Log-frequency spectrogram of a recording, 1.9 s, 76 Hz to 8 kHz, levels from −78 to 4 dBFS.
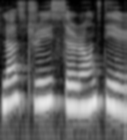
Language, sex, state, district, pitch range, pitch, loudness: English, female, Arunachal Pradesh, Lower Dibang Valley, 235-275 Hz, 255 Hz, -12 LUFS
